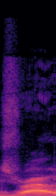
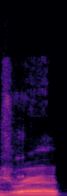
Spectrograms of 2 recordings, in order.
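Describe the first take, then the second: First: The vowel sounds like the one in 'out'. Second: The vowel sounds like the one in 'raft'. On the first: "You can say drought or draft" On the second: "You can say drought or draft"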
